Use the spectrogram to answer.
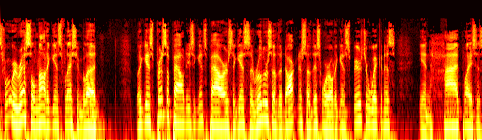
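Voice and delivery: loud, declaiming Bible reading; scripture reading. Acted. Preacher reading Ephesians to his church, loud and declaiming. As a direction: proclaim the verse to the church.

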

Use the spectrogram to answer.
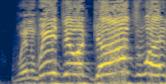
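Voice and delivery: When we do it God's way shouted high and loud, God's punched; preaching shout. Real, not acted. Preacher repeating his point to the congregation in a shout. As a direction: hammer God's way from the pulpit. Repeats line with full force.

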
